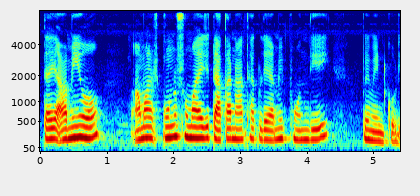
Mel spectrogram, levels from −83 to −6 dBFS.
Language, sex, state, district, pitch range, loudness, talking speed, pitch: Bengali, male, West Bengal, North 24 Parganas, 170-195 Hz, -13 LUFS, 155 wpm, 180 Hz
